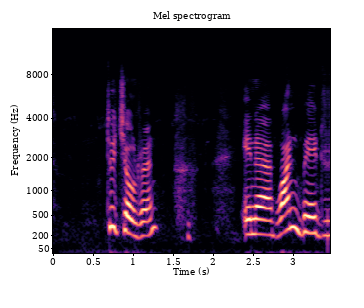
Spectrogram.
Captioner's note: laughs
